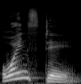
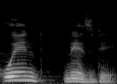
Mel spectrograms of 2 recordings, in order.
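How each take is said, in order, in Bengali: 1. মাঝখানের d ধ্বনিটি নীরব থাকে। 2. মাঝখানের d ধ্বনিটি স্পষ্টভাবে উচ্চারিত হয়। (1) "ডি উচ্চারণ করেন না" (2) "অনেকেই ভুল উচ্চারণ করে, বলে ওয়েডনেসডে, একদম এটা একদম পুরো বলে"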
